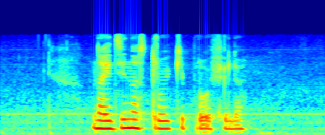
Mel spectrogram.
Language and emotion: Russian, neutral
